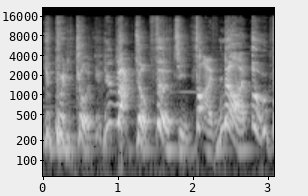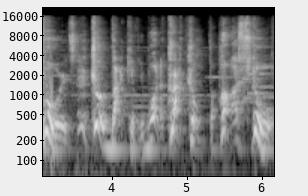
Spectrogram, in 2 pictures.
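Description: Over clear music in the background, a man does a put-on character voice at an extremely high pitch and a fairly slow pace. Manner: playful game-host.

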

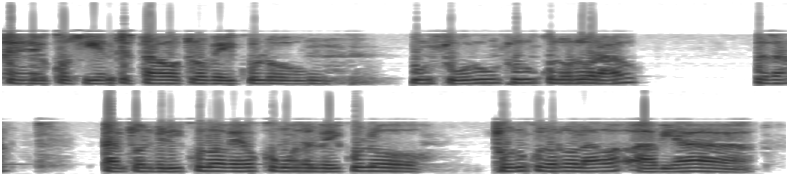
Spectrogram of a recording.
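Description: At fairly high pitch, a man speaks with monotone, flat intonation and very even loudness, leaving long, frequent pauses. Light background noise sits underneath. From Mexico. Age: 30s. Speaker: police officer, witness; witness. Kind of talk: court testimony. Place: hall. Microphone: podium.

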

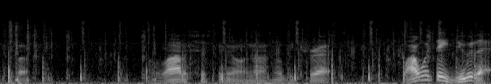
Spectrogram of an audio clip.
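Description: A man at a moderate pace, with big swings in loudness, long, frequent pauses, noticeable background noise and a dry sound with no echo. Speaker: gamer streaming roleplay. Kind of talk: casual gaming chat. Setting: online voice chat in game. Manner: animated, repetitive interjections; raised commanding tone. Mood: aggressive in-character outburst.

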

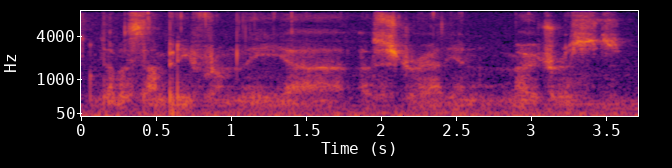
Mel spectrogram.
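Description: A quiet whisper moves at a moderate pace beneath loud background noise. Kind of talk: tutorial. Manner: quiet ASMR whisper with an Australian accent.

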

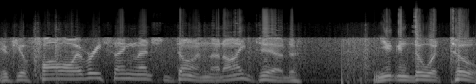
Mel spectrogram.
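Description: With a Maine accent, a man speaks at a moderate pace with lively intonation and very even loudness, the sound dry with no echo and with noticeable background noise. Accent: Down East Maine. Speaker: ham radio operator. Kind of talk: casual radio chat. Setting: shortwave radio transmission.

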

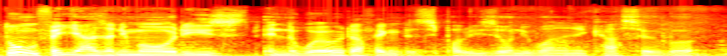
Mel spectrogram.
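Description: A man speaks very fast at a fairly low pitch, in a monotone, flat intonation. Noticeable background noise is present. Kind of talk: casual vlog chat. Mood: amused, appreciative. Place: hall. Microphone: phone near.

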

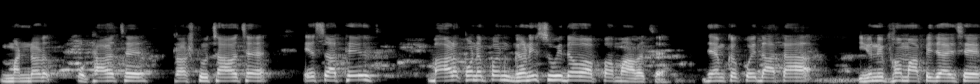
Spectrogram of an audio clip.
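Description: A high-pitched male voice with fairly even intonation and very even loudness. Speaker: retired school principal. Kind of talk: farewell interview remarks. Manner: halting.

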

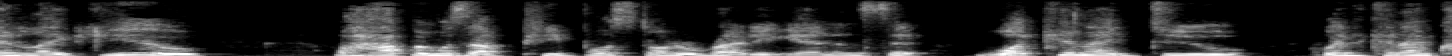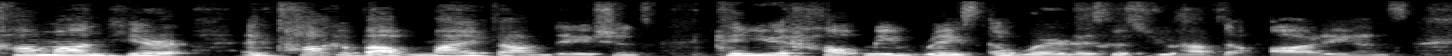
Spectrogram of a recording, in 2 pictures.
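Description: At a moderate pace, a man talks with a high pitch and a slightly husky edge. His pitch varies in an ordinary way.

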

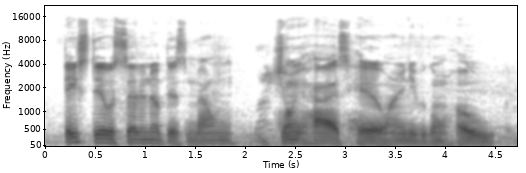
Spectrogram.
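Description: At a moderate pace, a man with a very deep, low pitch speaks with ordinary pitch variation over light background noise. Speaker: vlogger at event. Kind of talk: casual vlog chat. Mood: upbeat, playful. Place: street. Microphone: phone near.

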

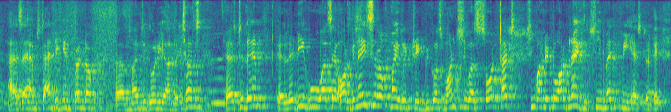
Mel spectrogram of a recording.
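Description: A man's high voice at a moderate pace with ordinary pitch variation, audible room echo and light background noise. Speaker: retreat preacher teaching a workshop. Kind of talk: sermon. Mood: excited, laughing at times.

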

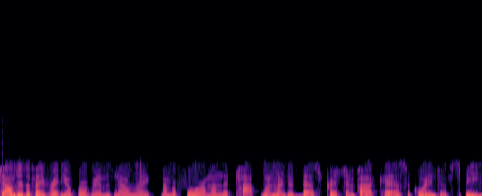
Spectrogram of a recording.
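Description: A man with a normal speaking voice, fairly high in pitch and with ordinary pitch variation, talks at a moderate pace. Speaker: radio program host. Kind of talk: podcast intro.

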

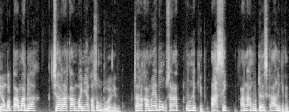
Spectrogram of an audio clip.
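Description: A man talks at a very fast pace and high pitch with lively intonation. The background is quiet, and the sound is dry with no echo. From Solo, Central Java; Central Java, Indonesia. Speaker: stand-up comedian. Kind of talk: stand-up. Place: stage. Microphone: handheld.

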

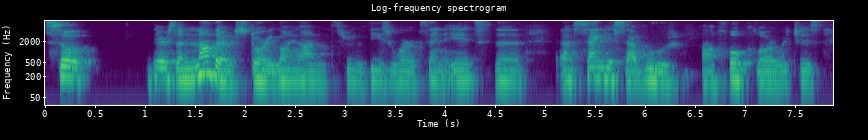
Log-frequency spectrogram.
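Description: Speaking with an Iranian accent at a fairly slow pace, a woman uses a very deep, low pitch and fairly even intonation, with audible room echo around her. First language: Farsi. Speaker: artist. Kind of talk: casual chat. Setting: video call. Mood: reflective, calm. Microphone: video call.

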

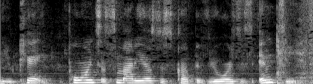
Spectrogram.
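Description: A woman talking at a fairly quick pace against light background noise. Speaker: tarot reader. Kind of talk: tarot reading commentary. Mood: calm, encouraging. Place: home room. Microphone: phone near.

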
